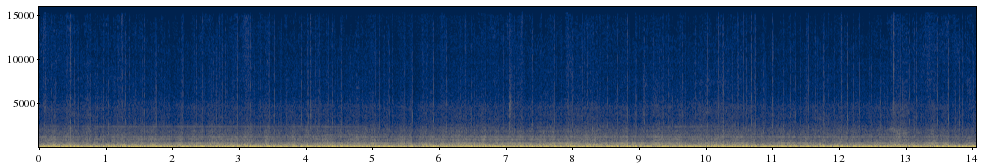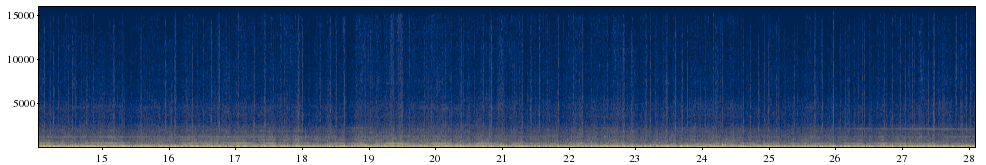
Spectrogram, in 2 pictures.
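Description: Airbus A320 cabin noise heard next to the wing during final approach and landing: a steady jet engine and airflow rumble with a held, slightly wavering hum.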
